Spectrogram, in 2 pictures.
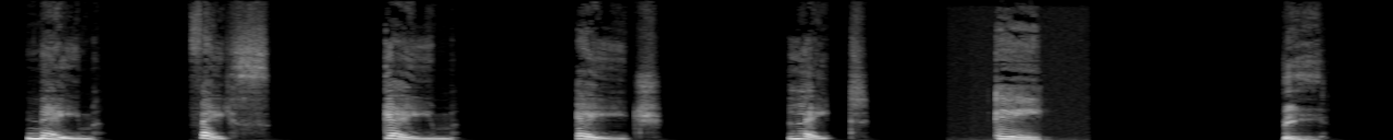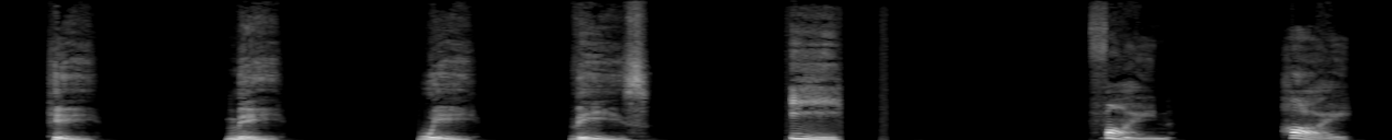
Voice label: Pronunciation Vowels; 初中英语七年级上册江苏译林2024版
